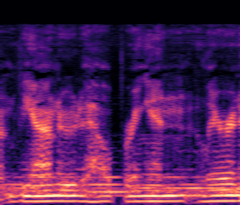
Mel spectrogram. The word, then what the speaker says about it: Vianu: And Vianu, which I think is V-I''ANU, Vianu.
